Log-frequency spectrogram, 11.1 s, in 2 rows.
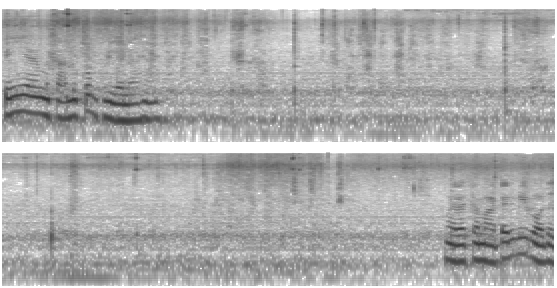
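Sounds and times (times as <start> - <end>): spatula stirring and scraping: 0.0 - 11.0
paste sizzling in oil: 7.4 - 11.0.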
